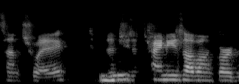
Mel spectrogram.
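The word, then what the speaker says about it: Can Xue: Her name is pronounced San Shui, and she's a Chinese avant-garde writer, and she's been like a bit of a mentor for me.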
